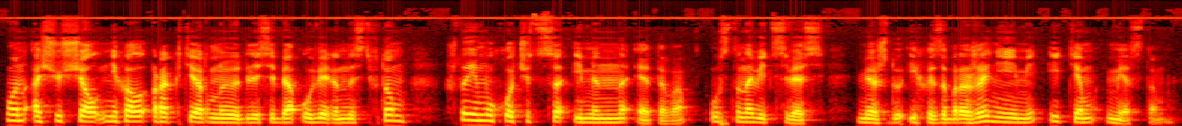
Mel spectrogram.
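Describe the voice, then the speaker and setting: A man narrating an audiobook in a measured, even storytelling manner. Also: medium pitch. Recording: dull lo-fi recording.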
